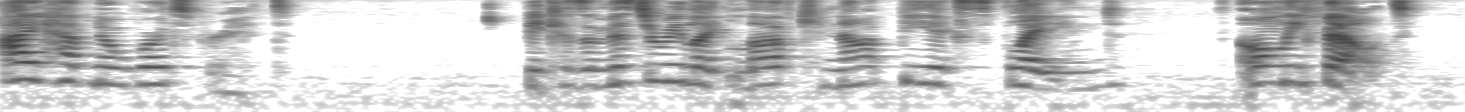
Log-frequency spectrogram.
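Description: Fairly even intonation carries this voice along at a fairly slow pace. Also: woman, high pitch for a woman. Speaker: actor performing a monologue. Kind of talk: dramatic monologue. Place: home room.

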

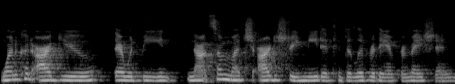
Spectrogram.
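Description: The speaker talks at a fairly quick pace in a somewhat breathy voice. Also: woman. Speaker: event moderator. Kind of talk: formal introduction and Q&A moderation. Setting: video call. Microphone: webcam.

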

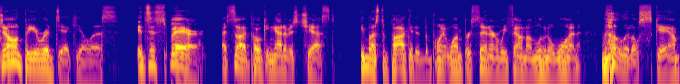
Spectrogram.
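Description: Put-on character voice from a man, medium pitch, moderate pace. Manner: sarcastic, manic.

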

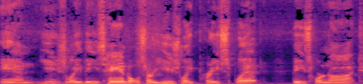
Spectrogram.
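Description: A man's fairly high, slightly mellow voice at a fairly slow pace with fairly even intonation

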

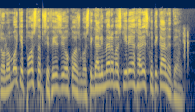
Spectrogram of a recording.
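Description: A man with a fairly high pitch, a somewhat breathy quality and lively intonation. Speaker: radio host. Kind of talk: radio interview.

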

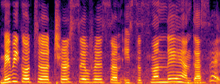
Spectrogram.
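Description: With ordinary pitch variation, a woman talks at a fairly quick pace in a high voice. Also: fairly bright tone.

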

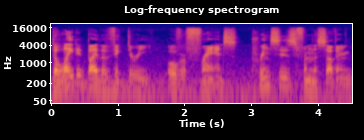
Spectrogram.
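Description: There is light noise in the background. Over it, a man talks. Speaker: history video host. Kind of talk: lecture. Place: home room. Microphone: webcam.

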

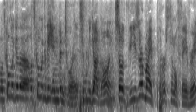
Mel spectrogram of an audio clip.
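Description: With faint background noise behind him, a man speaks with lively intonation.

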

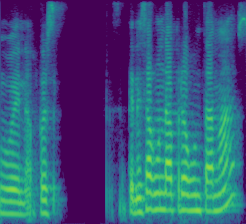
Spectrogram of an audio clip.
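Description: A woman's dark, mellow tone with fairly even intonation against a quiet background. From Spain. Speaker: event host. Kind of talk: casual interview. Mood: warm, smiling. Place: home room. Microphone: earbuds.

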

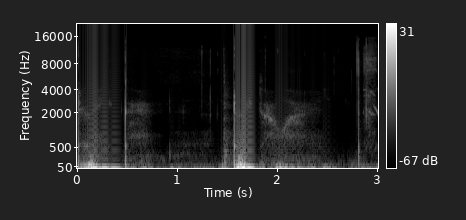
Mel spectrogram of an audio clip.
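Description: A woman whispers in a soft-spoken, breathy voice at a very slow pace. The sound is dry, with no echo. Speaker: ASMR creator. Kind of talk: casual ASMR intro chat, soft whispery. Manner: soft breathy ASMR whisper, close-mic. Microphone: studio mic.

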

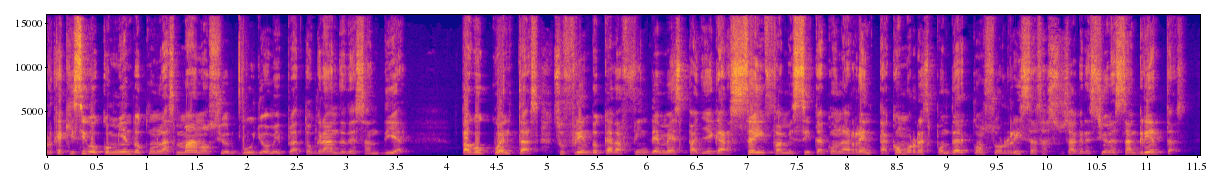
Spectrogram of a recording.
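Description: At a moderate pace, a man speaks in an angry, intense tone over a quiet background. His pitch is high, with ordinary variation. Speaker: spoken word poet. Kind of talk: spoken word poem, defiant political protest verse. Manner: intense, rhythmic, forceful; angry, accusatory, urgent. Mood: angry, defiant. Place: home room. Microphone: webcam.

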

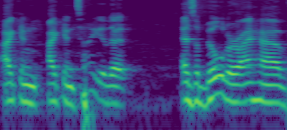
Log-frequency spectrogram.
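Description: Intonation stays fairly even as a man speaks at a moderate pace. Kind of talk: conference talk. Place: hall. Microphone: lapel.

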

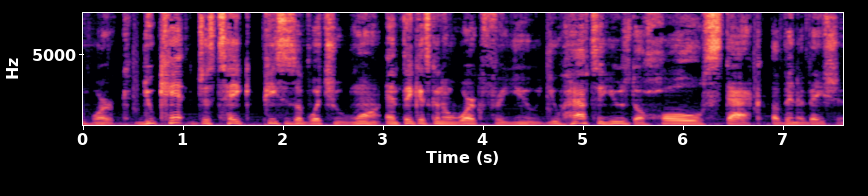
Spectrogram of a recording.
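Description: A man speaks at a moderate pace with hardly any pauses, a somewhat breathy voice and ordinary pitch variation, in a dry sound with no echo. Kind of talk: casual vlog chat. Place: car. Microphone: earbuds.

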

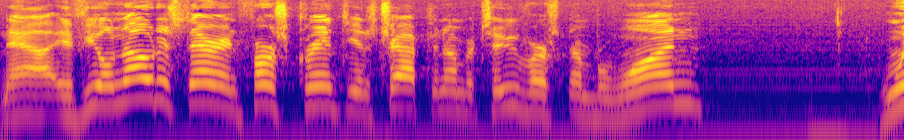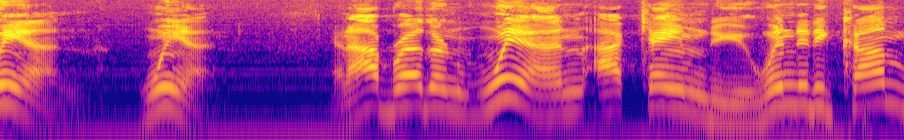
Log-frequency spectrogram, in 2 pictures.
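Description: A man speaks at a moderate pace in a Tennessee accent. Light background noise can be heard. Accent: Southern US (Tennessee). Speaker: pastor. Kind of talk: sermon. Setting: church. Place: church. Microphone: podium.

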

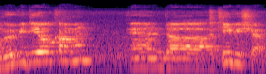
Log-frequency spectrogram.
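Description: Audible room echo hangs around this recording, with light background noise underneath. A man speaks in a high pitch. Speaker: actor in a comedy skit. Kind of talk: acted one-sided phone call. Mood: ends angry after hang-up. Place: kitchen. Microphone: camera far.

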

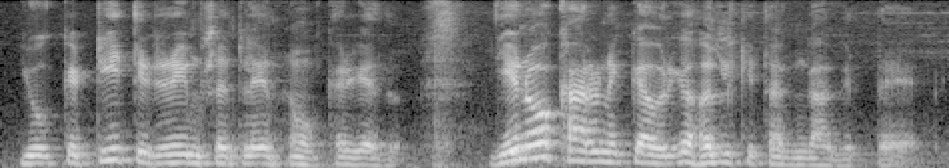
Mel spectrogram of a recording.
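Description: A man with a fairly high pitch talks with lively intonation, and room echo can be heard. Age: old. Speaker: retired psychology professor. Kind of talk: informal lecture. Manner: halting.

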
